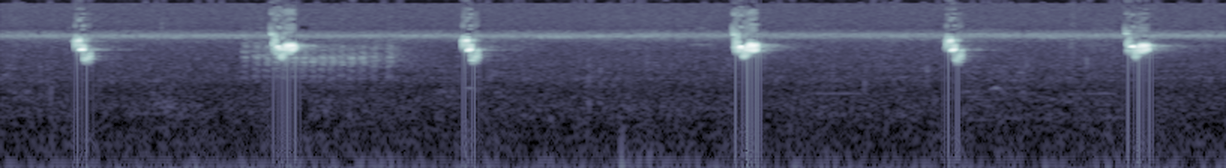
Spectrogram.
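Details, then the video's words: Northern grey-headed sparrow giving six short, sharp chirps that drop steeply in pitch. They come irregularly, roughly every one to one and a half seconds, over a steady high-pitched whine. "Northern Grey-Headed Sparrow Serenade"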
